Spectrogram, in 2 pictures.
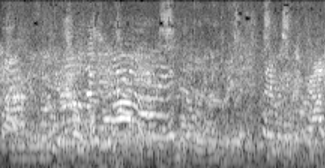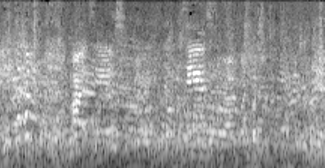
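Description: Sideline spectators talking and calling out over one another, several voices at once.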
